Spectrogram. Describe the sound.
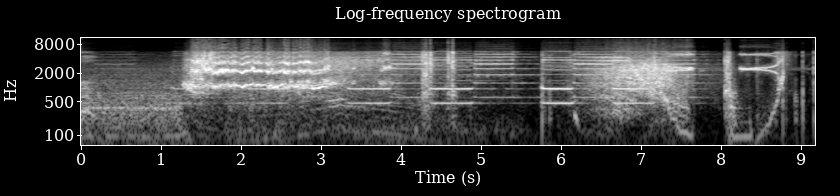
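Tires screech as a car is floored in an animated scene, loud squealing bursts with engine tones that run for a few seconds, break off, then return in shorter bursts to the end.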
